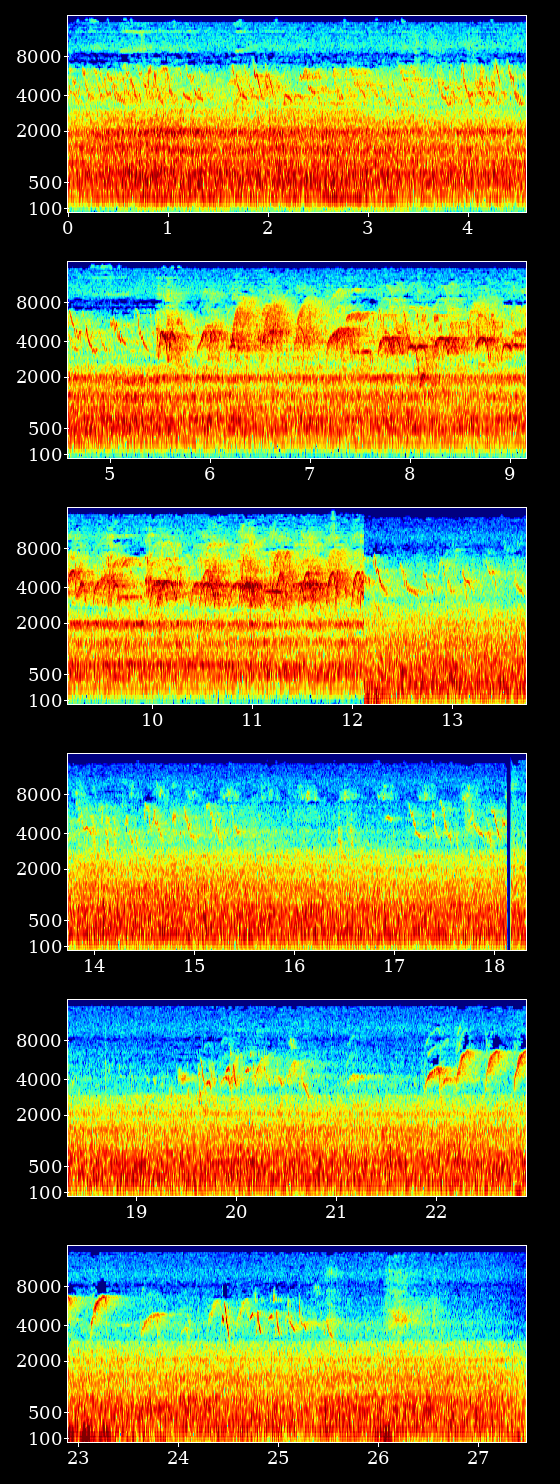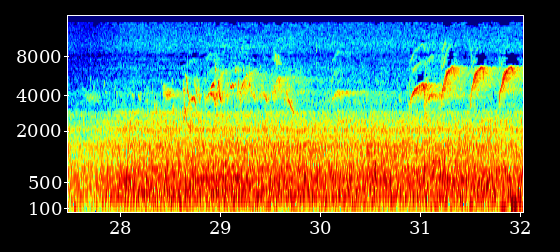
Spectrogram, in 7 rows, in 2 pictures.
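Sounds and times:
low noise: 0.0 - 32.0
steady high hum: 0.0 - 32.0
small birds chirping: 27.7 - 32.0.

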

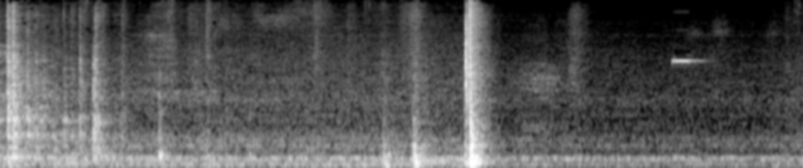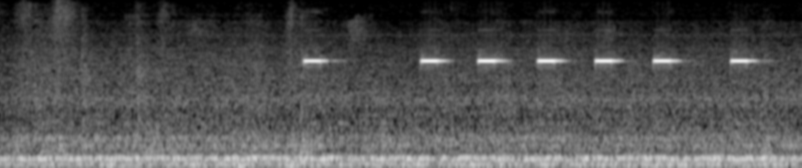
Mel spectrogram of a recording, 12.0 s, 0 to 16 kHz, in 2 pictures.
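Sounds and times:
air fryer basket clattering: 0.0 - 1.2.

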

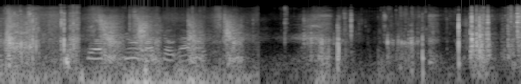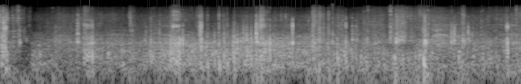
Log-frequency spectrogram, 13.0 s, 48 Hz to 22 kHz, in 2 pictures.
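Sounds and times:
footsteps crunching on snowy ice: 7.4 - 13.0.

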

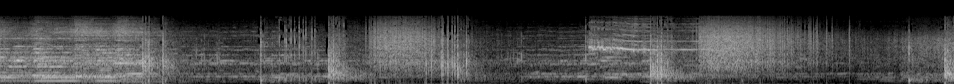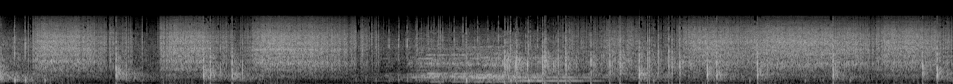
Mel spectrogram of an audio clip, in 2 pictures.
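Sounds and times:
firework crackling: 1.0 - 2.0, 2.6 - 5.2, 5.8 - 19.0
fireworks shells bursting: 2.6 - 5.0, 5.8 - 19.0
rising firework whistle: 5.9 - 8.6, 9.5 - 19.0.

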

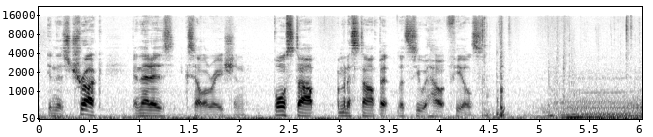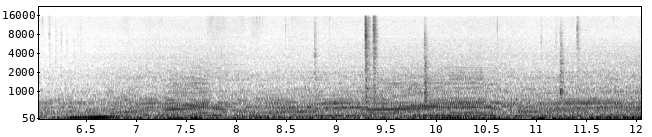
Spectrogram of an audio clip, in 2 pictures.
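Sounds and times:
engine accelerating at full throttle: 5.2 - 12.0.

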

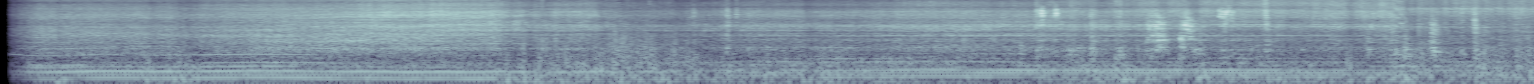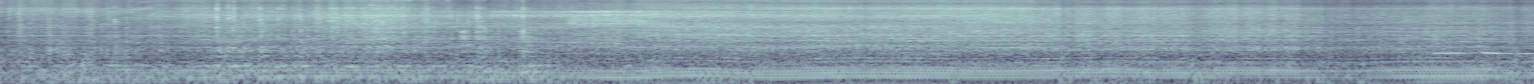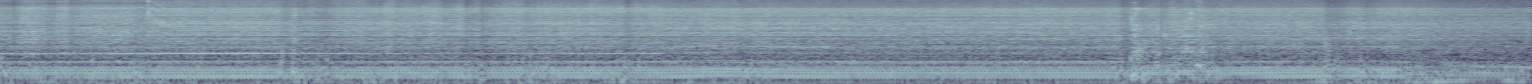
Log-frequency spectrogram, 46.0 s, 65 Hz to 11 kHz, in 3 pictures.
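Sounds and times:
loader engine running: 0.1 - 46.0
steady whine: 0.6 - 42.1.

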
